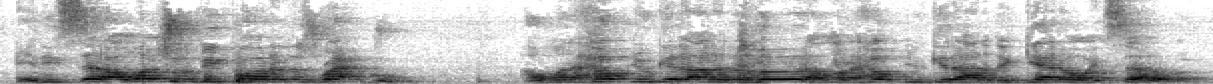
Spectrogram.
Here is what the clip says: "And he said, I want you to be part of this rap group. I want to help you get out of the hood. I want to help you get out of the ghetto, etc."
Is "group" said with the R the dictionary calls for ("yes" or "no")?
no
